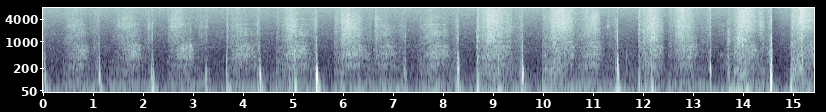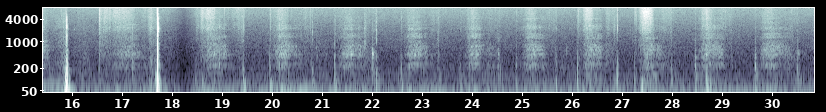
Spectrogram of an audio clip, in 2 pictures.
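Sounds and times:
slime and sand squished: 0.4 - 30.5.

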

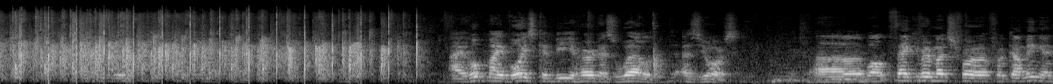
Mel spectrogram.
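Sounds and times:
audience applause: 0.0 - 4.3
speech: 4.6 - 7.5, 8.1 - 10.5.

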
